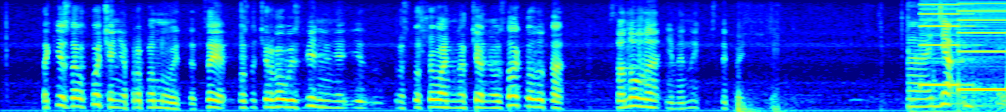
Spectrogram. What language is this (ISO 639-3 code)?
ukr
